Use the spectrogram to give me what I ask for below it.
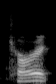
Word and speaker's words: Tarek: That's Tarek, whatever your name is, Dylan. Forget. Tarek. Yeah, it's pronounced like turmeric.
